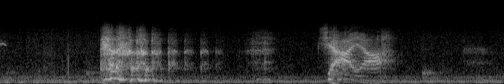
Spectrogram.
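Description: A man laughs loudly and raspily close by.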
